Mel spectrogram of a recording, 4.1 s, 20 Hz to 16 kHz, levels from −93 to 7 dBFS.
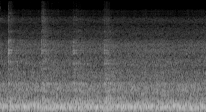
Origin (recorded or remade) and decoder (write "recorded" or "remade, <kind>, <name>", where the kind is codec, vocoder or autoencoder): recorded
